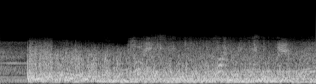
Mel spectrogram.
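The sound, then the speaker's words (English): A sudden burst of fire bursts up and settles into loud, sustained roaring flames that hold steady for the rest of the moment, a dense, rushing crackle with no voices. “Behold the fire, the consuming flames that Prometheus...”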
